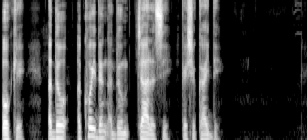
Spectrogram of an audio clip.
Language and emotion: Manipuri, neutral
